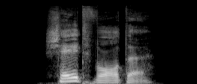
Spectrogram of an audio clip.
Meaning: 1. nominative/accusative/genitive plural of Scheltwort 2. dative singular of Scheltwort
- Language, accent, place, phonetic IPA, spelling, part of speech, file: German, Germany, Berlin, [ˈʃɛltˌvɔʁtə], Scheltworte, noun, De-Scheltworte.ogg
